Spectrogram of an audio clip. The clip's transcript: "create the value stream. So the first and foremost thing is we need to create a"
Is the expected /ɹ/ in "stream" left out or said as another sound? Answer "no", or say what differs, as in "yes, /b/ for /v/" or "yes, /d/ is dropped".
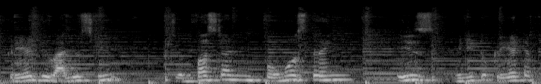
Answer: yes, /ɹ/ is dropped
